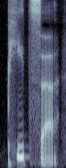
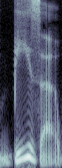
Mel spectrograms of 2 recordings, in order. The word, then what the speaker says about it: pizza: this happy diary that 90% of students pronounce completely wrong. It's the word pizza. If they order it at the diner, they say "bizza" with a B, and that sounds very weird.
